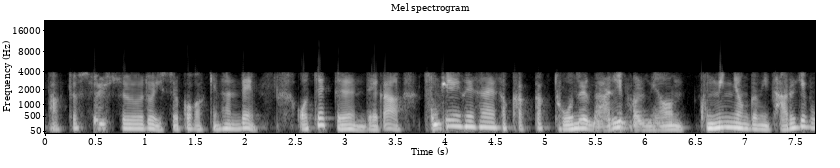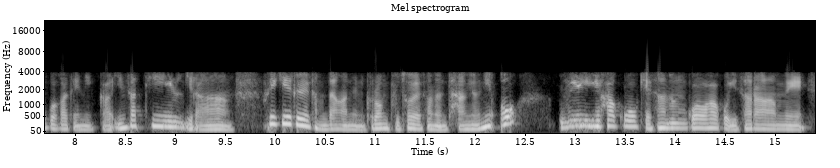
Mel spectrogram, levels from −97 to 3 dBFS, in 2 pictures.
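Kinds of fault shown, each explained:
AMR narrowband mobile codec: The whole recording went through the AMR-NB mobile speech codec at a low setting, and the damage is plainly audible. The codec samples at 8 kHz and rebuilds the voice from a vocal-tract model fed with sparse pulses, so nothing above 4 kHz survives. The speech sounds muffled and thin, with a buzzy, synthetic edge throughout, which fits one of the lower modes, around 7.4 kbps.
AMR bit errors: Over a weak link, the lightly protected bits of some AMR frames arrived corrupted while the check on the key bits still passed, so the decoder misplaced its excitation pulses and misread the fine pitch, gain and spectral values. The voice keeps its rough pitch and loudness but turns hoarse, scratchy and gargly at 0.44–0.69 s, 3.68–4.06 s, 5.34–6.16 s, 8.88–9.10 s, 12.26–13.27 s and 13.90–14.13 s. The first and fourth bursts are the harshest.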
